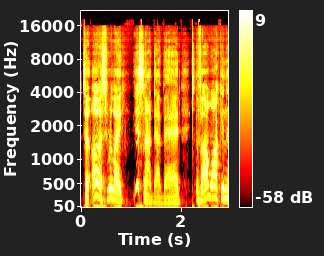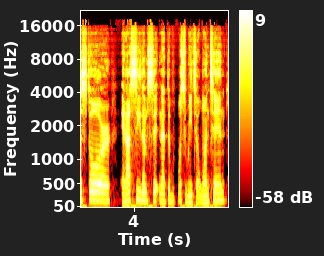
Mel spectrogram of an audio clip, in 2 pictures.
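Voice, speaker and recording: A man's voice: fairly high pitch, expressive, fairly quick, dry recording, studio quality. A man with an American accent chatting casually as a podcast co-host, slangy and agreeable, chiming in with short affirmations. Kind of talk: casual sneaker chat, slangy.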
